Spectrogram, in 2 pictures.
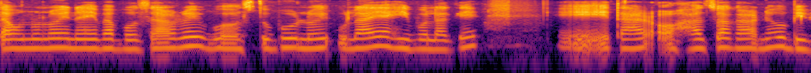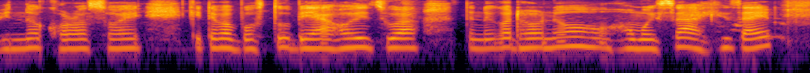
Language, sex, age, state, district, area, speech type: Assamese, female, 45-60, Assam, Dibrugarh, rural, spontaneous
